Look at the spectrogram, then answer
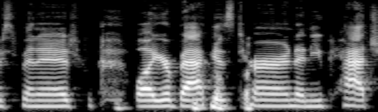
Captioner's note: laughs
